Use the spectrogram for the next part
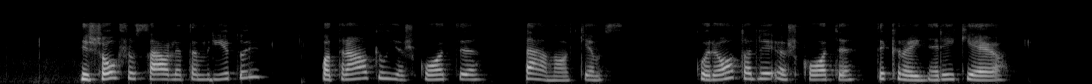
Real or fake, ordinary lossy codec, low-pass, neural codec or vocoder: fake; Opus, 16 kbps; 7.2 kHz; codec, 16 kHz, 2 kbps, X-Codec, WavLM features, trained on Multilingual LibriSpeech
